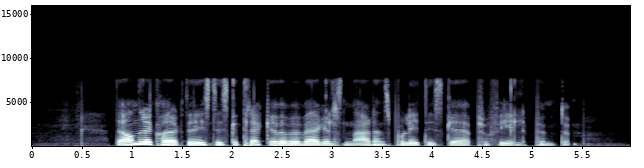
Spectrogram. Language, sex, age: Norwegian, female, 18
